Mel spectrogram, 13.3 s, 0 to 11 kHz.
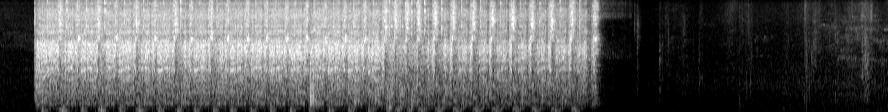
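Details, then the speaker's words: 1998 Honda TRX300EX ATV after a prior engine rebuild, air cleaner removed, fuel on: starter cranks about eight seconds at a fast even beat with no firing. Suspected flooded carburetor, to be pulled. Cranking, no start. "at this point this thing seems to be crazy flood it I'm gonna pull the carburetor off let's see what we could do with it"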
